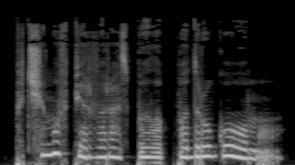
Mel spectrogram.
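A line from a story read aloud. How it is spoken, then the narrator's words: Mumbled. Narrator (Russian): Пробормотала я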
